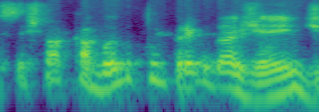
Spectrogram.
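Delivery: high, fast, desperate, rattled-off delivery. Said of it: "né, desesperado".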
